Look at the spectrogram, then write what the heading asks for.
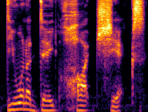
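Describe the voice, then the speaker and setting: A man's voice: mid-range voice, steady tone, slow pace, a bit bright, breathy edge. A man hosting a livestream in a casual, blunt way, thinking aloud and swearing freely. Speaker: livestream host. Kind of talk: casual livestream reaction chat.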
